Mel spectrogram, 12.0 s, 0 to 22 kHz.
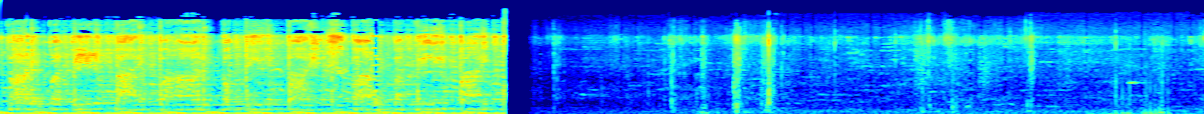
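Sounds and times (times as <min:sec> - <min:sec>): faint background voices: 0:05.4 - 0:12.0.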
